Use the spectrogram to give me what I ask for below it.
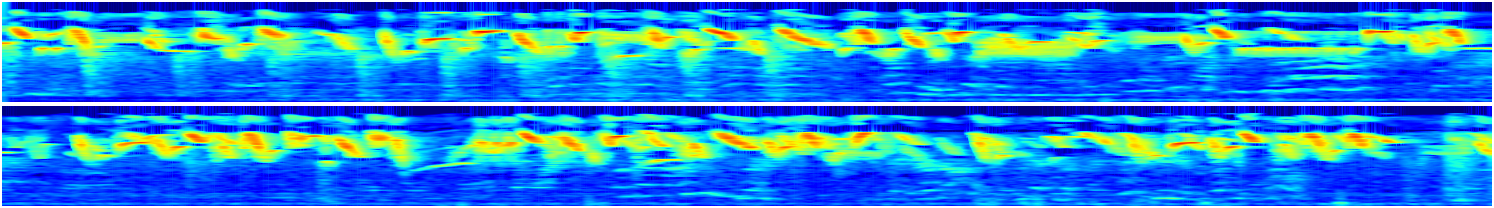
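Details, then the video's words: Pet canary singing a long, dense stream of rapid high chirps, buzzy trills and short rising and falling whistles, nearly continuous with brief dips, over a faint low hum. "chim yến siêu hay , yến hót hay"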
